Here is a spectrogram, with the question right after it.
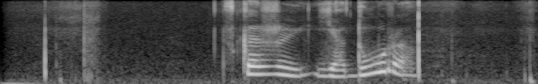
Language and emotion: Russian, neutral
